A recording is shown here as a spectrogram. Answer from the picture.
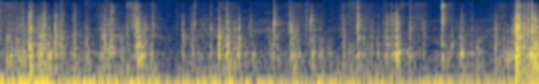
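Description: Baking-soda bag being handled and folded closed, crinkling in a quick run of small irregular crackles.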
